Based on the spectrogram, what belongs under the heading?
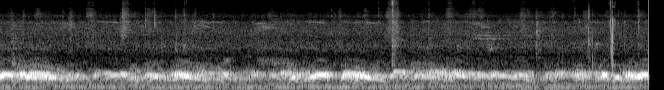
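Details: Malaysian-strain spotted dove kept in a leafy cage, cooing in the sparse song style: a steady run of low, soft, rolling coos with slight wavering, ending abruptly; light clicks and indoor background hum.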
